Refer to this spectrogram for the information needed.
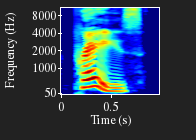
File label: "praise", English; 3000 words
